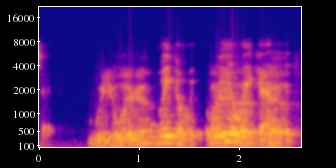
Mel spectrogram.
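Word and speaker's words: Weyauwega: I've never We seen that Weowega is how you pronounced it. Weowega? Weowega.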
